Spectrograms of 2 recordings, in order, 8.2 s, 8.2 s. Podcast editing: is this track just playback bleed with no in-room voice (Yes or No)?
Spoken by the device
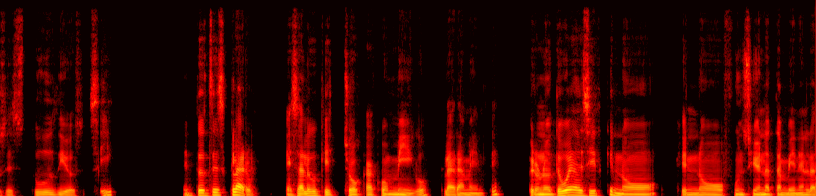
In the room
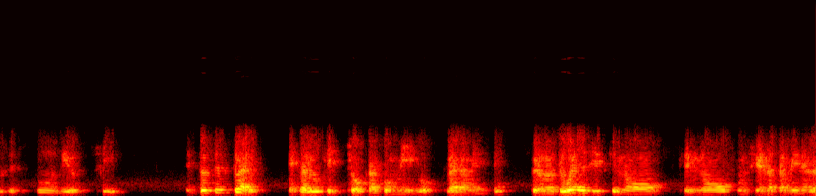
Yes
